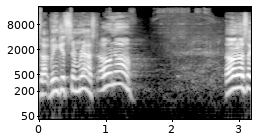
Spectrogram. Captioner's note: congregation laughing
